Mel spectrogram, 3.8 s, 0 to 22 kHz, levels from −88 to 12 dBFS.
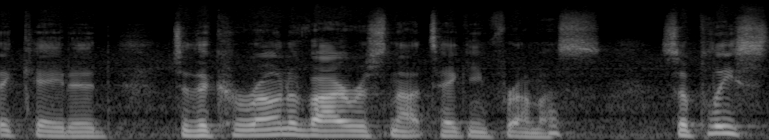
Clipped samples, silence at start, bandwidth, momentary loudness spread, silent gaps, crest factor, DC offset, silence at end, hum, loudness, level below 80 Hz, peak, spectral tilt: under 0.1%; 0 s; 18.5 kHz; 15 LU; none; 20 dB; under 0.1%; 0 s; none; -30 LUFS; -66 dBFS; -10 dBFS; -6 dB/octave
